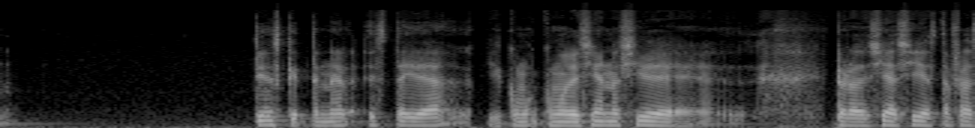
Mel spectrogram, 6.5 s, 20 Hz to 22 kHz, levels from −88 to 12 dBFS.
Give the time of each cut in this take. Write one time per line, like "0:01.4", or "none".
0:03.1
0:05.6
